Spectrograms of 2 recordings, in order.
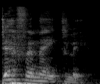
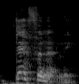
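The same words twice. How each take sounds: First: The middle syllable has an 'ay' vowel. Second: The middle syllable has a short 'i' vowel. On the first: The speaker calls it wrong. "Many people pronounce it definitely" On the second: The speaker calls it right. "it's more an I sound"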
